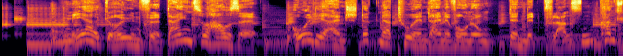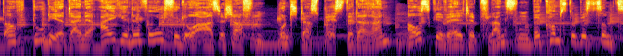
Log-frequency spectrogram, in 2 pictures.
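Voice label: comercial, German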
